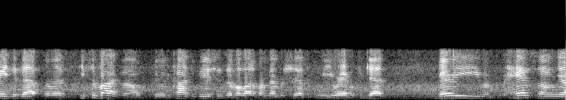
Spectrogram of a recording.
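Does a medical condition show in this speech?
No.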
